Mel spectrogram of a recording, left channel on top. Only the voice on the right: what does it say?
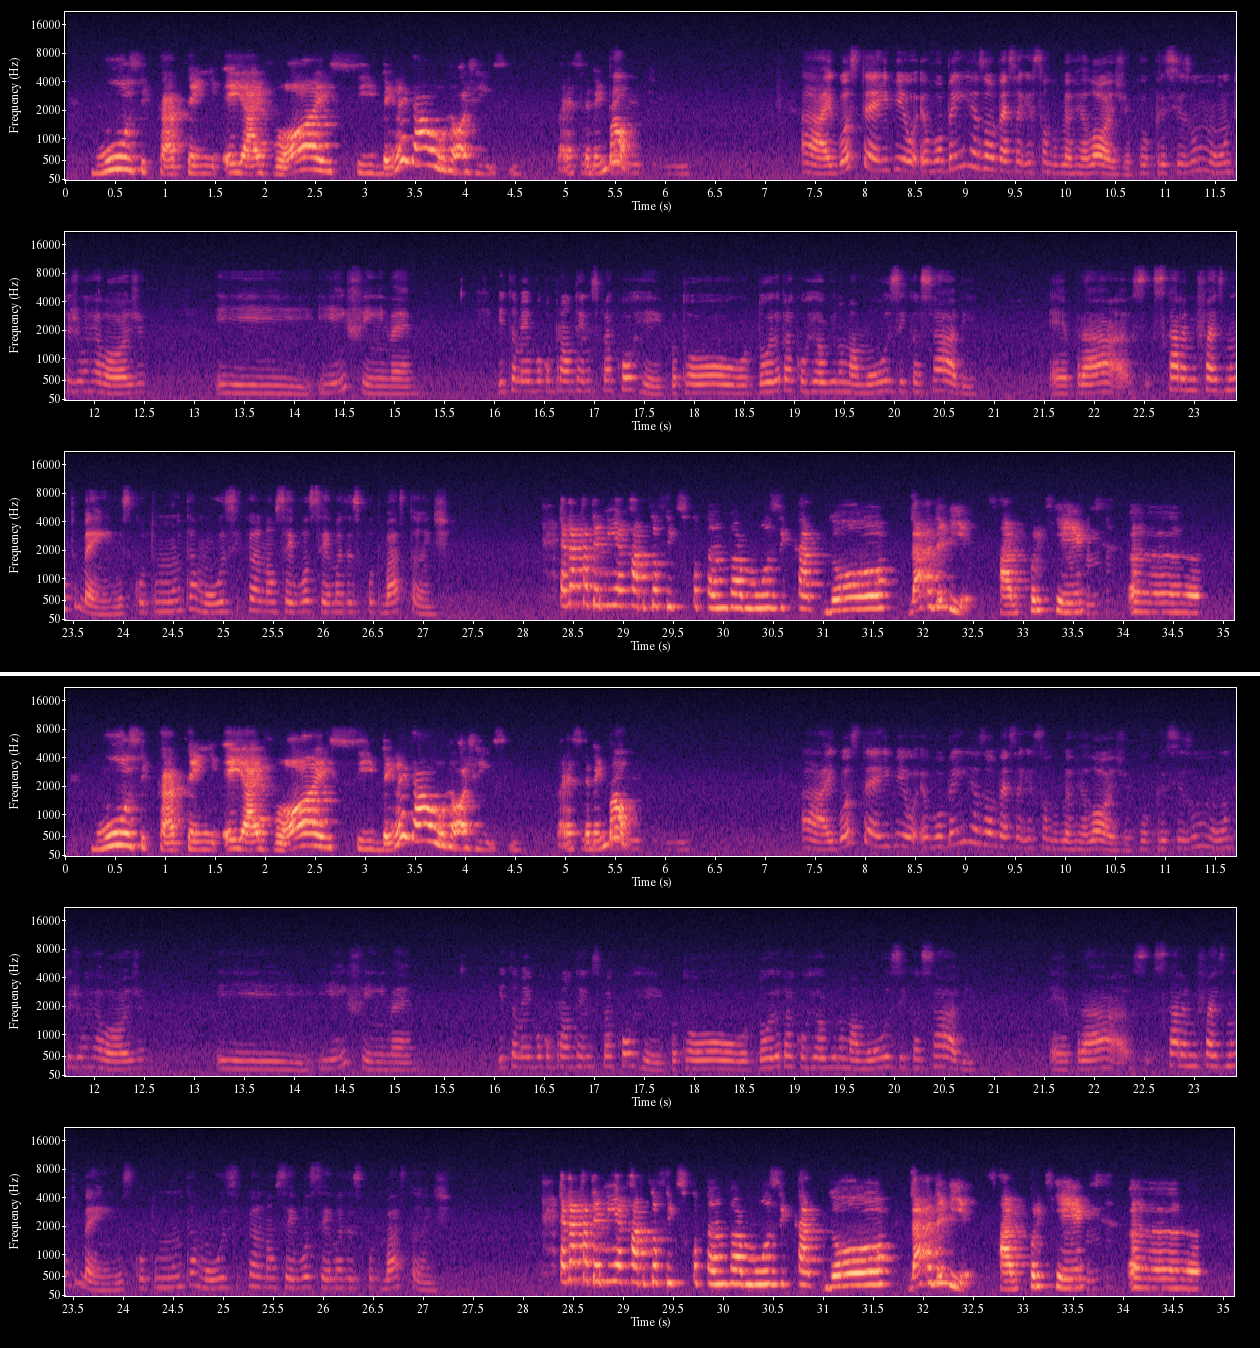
música, tem AI voice, bem legal o reloginho, assim. Parece ser
bem bom.
É da academia, acaba que eu fico escutando a música do, da academia, sabe? Porque
uh,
